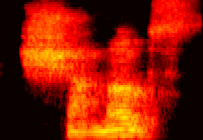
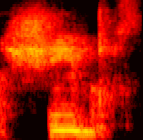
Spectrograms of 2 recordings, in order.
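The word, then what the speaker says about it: שֵׁמוֹת: Atikri shamos, don't pronounce it as shamos, as devastation, ela shemos, that he gives names, that there are different names in the world.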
